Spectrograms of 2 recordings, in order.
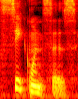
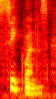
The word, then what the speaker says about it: sequins: Well, sequins, and that's how you say it. It's not sequences, it's sequins.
